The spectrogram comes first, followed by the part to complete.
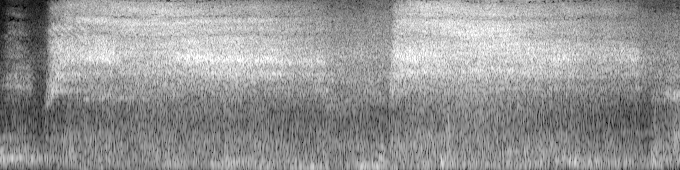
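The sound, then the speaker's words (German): An audience hisses together to imitate a cold wind, a broad sustained whoosh that swells in two long waves with a brief dip between them. “Könnt ihr mir alle mit dem Wind helfen?”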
